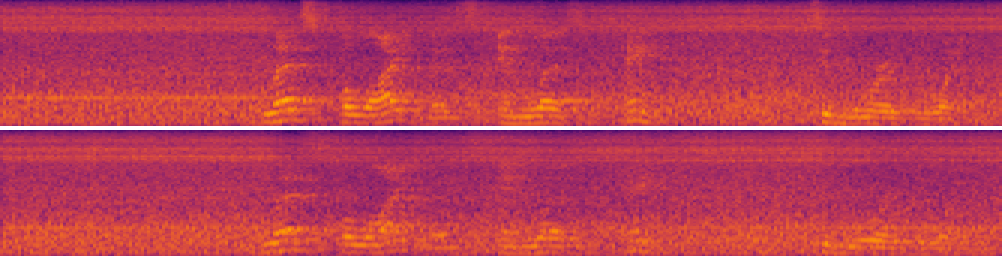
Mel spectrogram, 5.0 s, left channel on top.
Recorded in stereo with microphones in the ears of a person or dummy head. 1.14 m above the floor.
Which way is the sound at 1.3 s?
65° left (ahead or behind).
